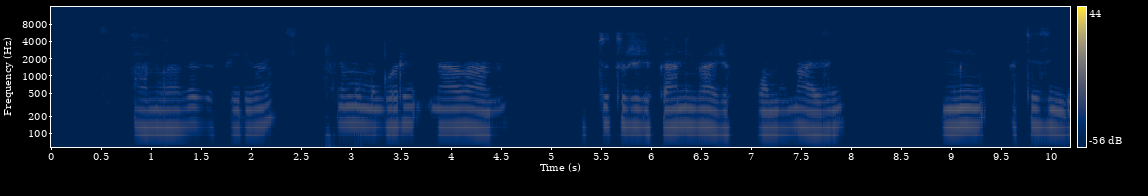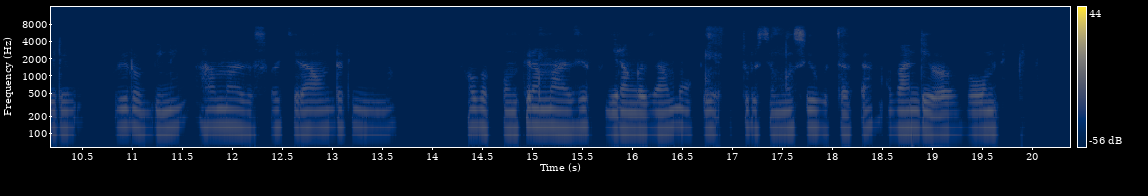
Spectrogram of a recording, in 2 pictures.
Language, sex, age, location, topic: Kinyarwanda, female, 25-35, Kigali, health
